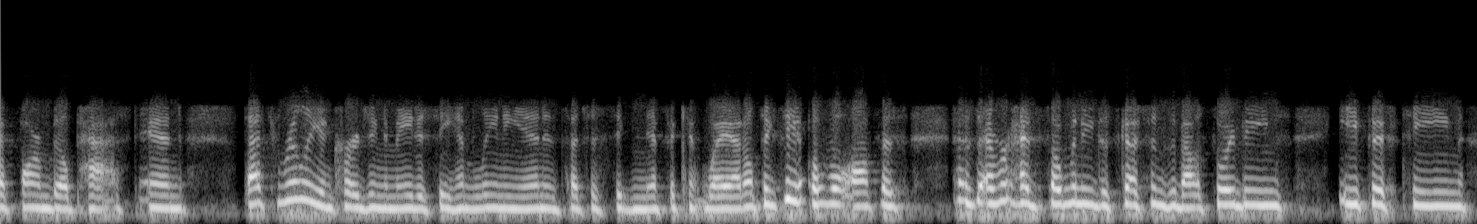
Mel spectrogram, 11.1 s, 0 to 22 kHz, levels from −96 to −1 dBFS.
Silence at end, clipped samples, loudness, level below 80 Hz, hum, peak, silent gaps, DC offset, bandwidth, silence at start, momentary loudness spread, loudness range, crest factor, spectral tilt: 0.05 s; under 0.1%; -20 LUFS; -48 dBFS; none; -4 dBFS; none; under 0.1%; 3.9 kHz; 0 s; 6 LU; 2 LU; 16 dB; -12 dB/octave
